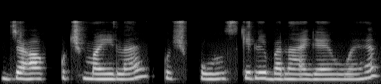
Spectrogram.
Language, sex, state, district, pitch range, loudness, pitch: Hindi, female, Uttar Pradesh, Lalitpur, 245-285 Hz, -17 LUFS, 255 Hz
